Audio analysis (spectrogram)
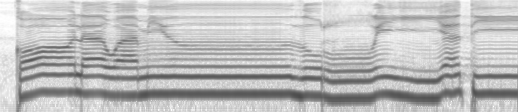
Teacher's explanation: Qala wa min dzurriyyati, dzurri, huruf ri kita tahan dan kita tekan karena terdapat tanda tasydid di atasnya. Qala wa min dzurriyyati, huruf ya ini ya, di sini terdapat tanda tasydid, maka kita tahan dan kita tekan ya.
